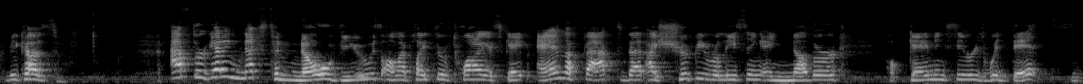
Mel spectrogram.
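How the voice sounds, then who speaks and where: A woman YouTuber giving casual reaction commentary, rambling and swearing often, with loud startled outbursts. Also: medium pitch, slight background noise. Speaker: YouTuber reacting to a fan animation.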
